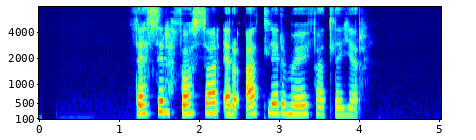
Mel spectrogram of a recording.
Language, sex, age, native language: Icelandic, female, 20-29, German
